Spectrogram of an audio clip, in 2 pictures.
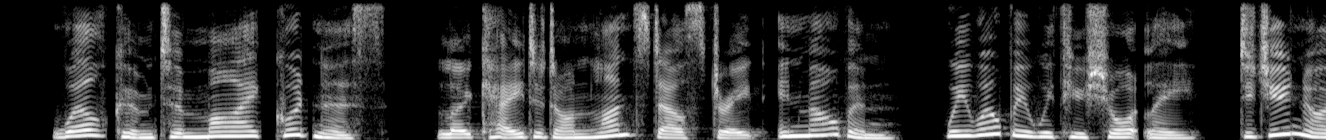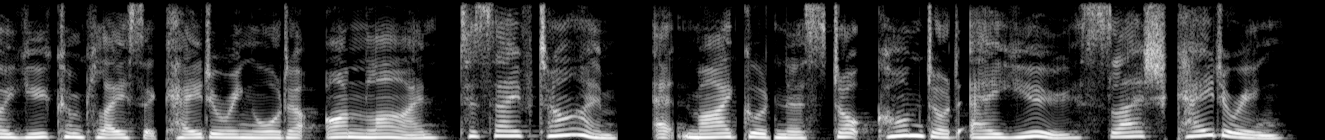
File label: Phone message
